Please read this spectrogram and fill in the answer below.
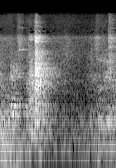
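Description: A low thump, then a brief scrape about two-thirds of a second in: handling noise in a hall.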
